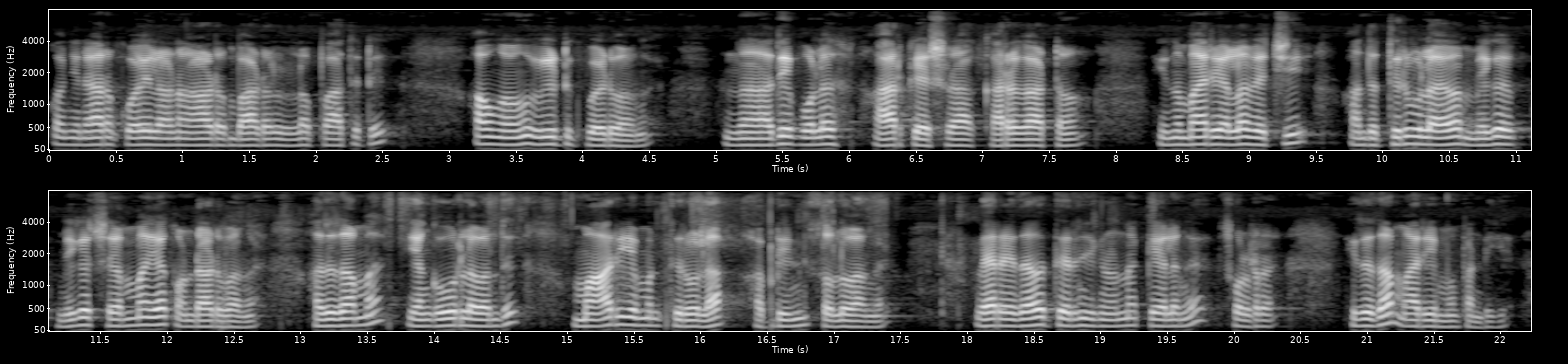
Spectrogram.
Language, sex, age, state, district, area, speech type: Tamil, male, 60+, Tamil Nadu, Krishnagiri, rural, spontaneous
